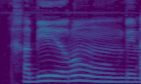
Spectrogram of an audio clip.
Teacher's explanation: You kind of hide the sound of تنوين. Actually change it to ميم. Yes. And hide the sound of ميم also.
